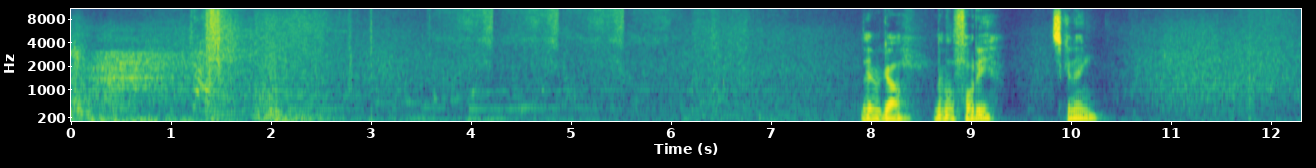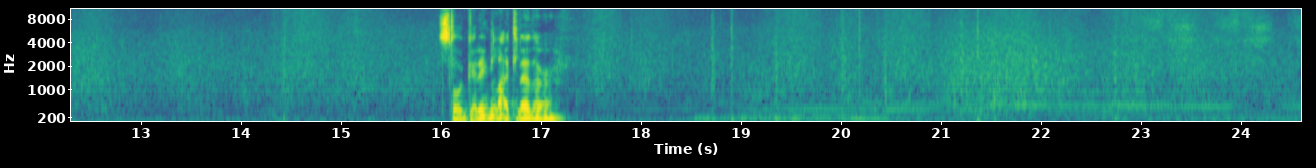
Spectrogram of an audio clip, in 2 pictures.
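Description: A sword strikes a creature with sharp hits.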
